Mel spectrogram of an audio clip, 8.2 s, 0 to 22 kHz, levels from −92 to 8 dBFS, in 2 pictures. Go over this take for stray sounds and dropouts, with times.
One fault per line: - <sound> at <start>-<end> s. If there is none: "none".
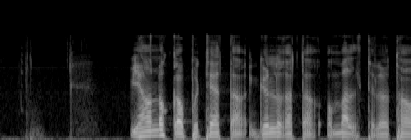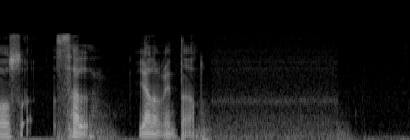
none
